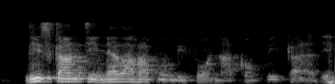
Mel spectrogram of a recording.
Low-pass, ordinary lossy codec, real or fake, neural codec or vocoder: 7.2 kHz; none; fake; codec, 16 kHz, 1.1 kbps, Voila-Tokenizer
